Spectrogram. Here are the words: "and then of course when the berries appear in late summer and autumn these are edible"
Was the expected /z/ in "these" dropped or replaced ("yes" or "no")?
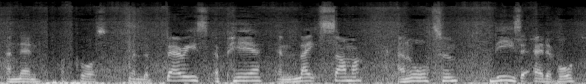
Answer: no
